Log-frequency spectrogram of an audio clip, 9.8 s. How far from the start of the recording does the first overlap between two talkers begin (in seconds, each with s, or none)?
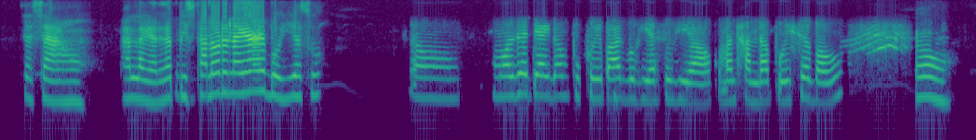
none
